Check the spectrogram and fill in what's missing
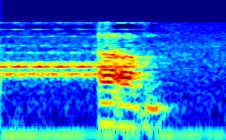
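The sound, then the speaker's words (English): A telephone's steady electronic ring tone sounds at moderate volume, then cuts off abruptly as the phone is shut off, followed by a brief muffled burst of voice or handling noise. “excuse me a second, I'm going to shut the phone off.”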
